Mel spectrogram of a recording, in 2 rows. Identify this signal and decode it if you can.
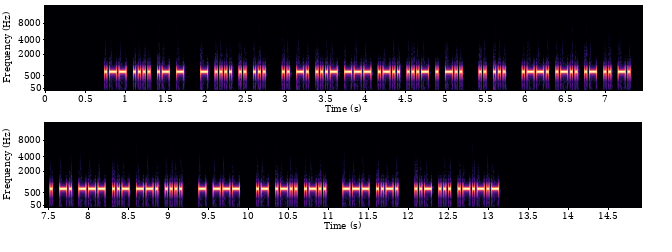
Morse code, heard as a keyed tone, about 40 wpm, 700 Hz. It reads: WHAT THIS INVOLVED IS PLAIN ENOUGH TO ALL OF US.
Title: Sentences from Top 1000 Words - Review Part 5 - 40wpm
